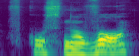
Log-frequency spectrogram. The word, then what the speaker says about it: вкусного: And just again to remind you, the letter G, very often when it's between two vowels, it will be pronounced as a V.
